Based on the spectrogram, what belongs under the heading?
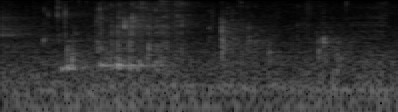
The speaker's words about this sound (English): I'm a little parched, so I'm gonna be uh, drinking some water from time to time.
